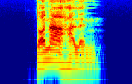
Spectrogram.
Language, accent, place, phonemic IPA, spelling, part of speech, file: German, Germany, Berlin, /ˈdɔnɐˌhalən/, Donnerhallen, noun, De-Donnerhallen.ogg
- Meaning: dative plural of Donnerhall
